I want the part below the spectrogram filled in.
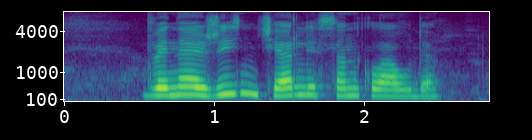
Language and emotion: Russian, neutral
